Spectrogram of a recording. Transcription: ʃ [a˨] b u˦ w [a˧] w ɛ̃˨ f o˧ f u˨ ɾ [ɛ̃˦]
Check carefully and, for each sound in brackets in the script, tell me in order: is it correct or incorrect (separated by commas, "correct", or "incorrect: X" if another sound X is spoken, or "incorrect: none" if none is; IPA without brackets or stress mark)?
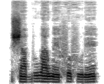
incorrect: a˧, correct, incorrect: ɛ̃˨˦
